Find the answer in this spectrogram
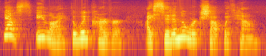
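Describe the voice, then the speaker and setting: A woman voicing a calm, self-assured little wooden girl in a children's story. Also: mid-range voice, normal speed, natural voice. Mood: breezy.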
